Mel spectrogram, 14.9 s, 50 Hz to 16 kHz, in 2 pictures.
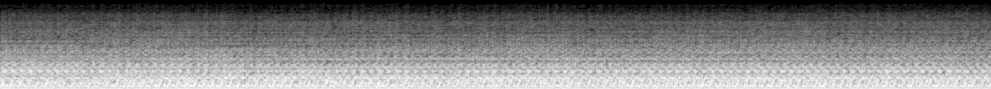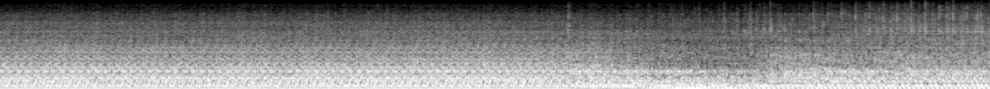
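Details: Miller 400D engine-driven welder, running (about 32 V at idle, 92 V on leads): steady, even drone that settles to a lower speed near the end, no knocks or misses; healthy.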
